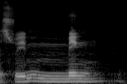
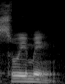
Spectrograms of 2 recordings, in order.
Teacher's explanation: Swimming itu walaupun M-nya 2 juga kita enggak perlu memantapkan dengan berlama-lama di bunyi M, misalnya swimming, tidak ya.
